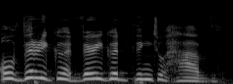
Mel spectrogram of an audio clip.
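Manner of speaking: put-on Middle Eastern accent. Retelling what a man said about a satellite service; Middle Eastern accent. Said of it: "I'm doing a Middle Eastern accent".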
